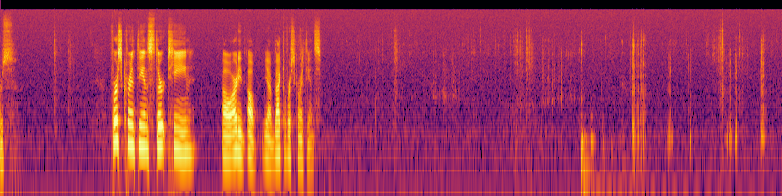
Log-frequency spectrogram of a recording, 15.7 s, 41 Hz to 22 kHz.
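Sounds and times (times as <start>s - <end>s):
speech: 0.0s - 0.3s, 2.2s - 6.5s
crunchy chewing of something hard: 8.6s - 15.5s.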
